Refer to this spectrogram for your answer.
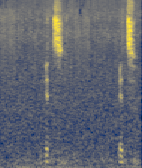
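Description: Steady rain hisses throughout at moderate volume, with two brief, brighter splashes or crackles about a second apart; no clear thunder rumble stands out.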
